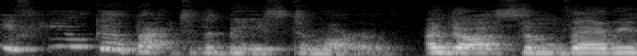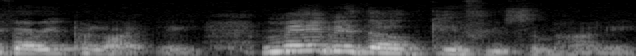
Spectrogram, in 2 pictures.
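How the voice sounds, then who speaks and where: A woman's high, put-on character voice at a moderate pace with hardly any pauses. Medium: read story. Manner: gentle, patient.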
